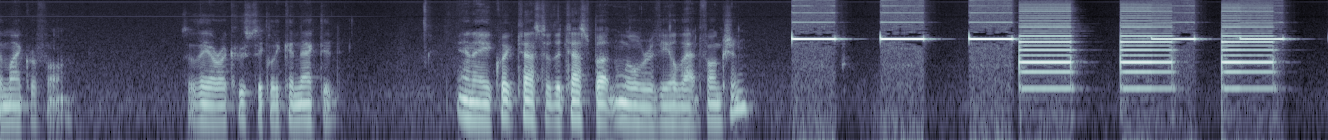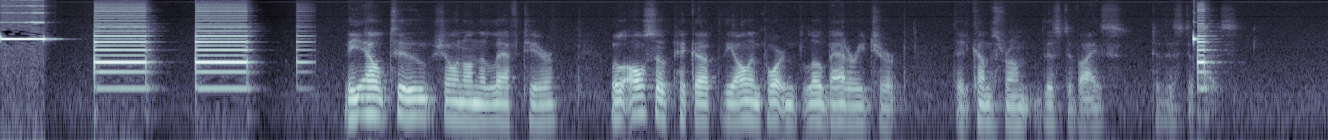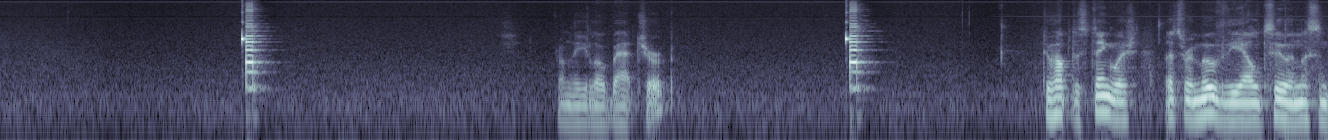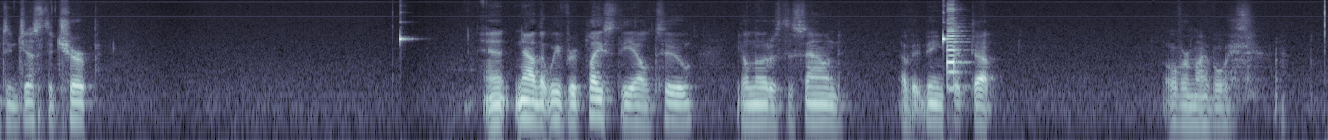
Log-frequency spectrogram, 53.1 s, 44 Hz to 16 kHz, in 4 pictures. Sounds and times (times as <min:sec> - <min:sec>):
Speech: 0:00.0 - 0:00.8, 0:01.8 - 0:03.5, 0:04.6 - 0:07.6, 0:16.7 - 0:25.8, 0:32.1 - 0:33.4, 0:37.0 - 0:40.9, 0:44.5 - 0:49.9, 0:51.4 - 0:52.6
Smoke detector, smoke alarm: 0:07.9 - 0:16.5, 0:25.2 - 0:25.6, 0:29.0 - 0:29.4, 0:35.0 - 0:35.5, 0:43.8 - 0:44.2, 0:49.3 - 0:49.6
Beep, bleep: 0:08.0 - 0:16.4, 0:25.2 - 0:25.5, 0:29.0 - 0:29.4, 0:35.0 - 0:35.4, 0:43.8 - 0:44.1, 0:49.3 - 0:49.6.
